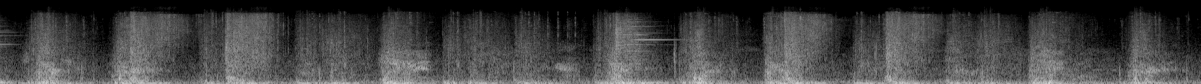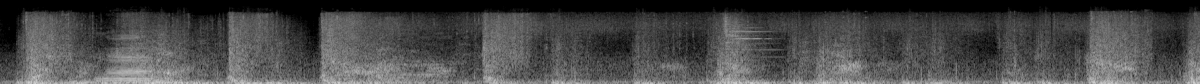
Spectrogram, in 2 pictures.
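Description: Heavy blows thud into a hulking foe.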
